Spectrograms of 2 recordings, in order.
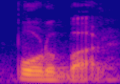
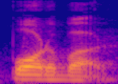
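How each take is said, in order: First: The first vowel is a closed 'o' sound. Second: The first vowel is an open 'aw' sound. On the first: The speaker calls it right. "এই নিয়মে উচ্চারণ হয়েছে পোড়বার" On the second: The speaker calls it wrong. "বর্তমান বানানের লিখিত রূপ অনুযায়ী উচ্চারণ হয় পরবার"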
